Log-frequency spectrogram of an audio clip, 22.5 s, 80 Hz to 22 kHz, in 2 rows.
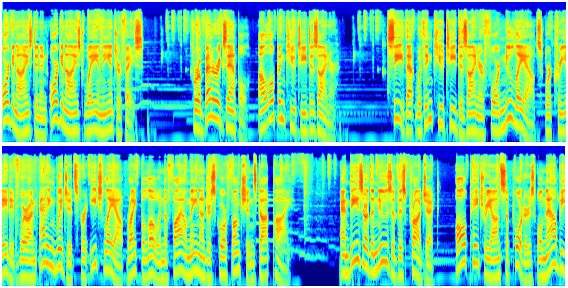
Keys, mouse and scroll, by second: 4.6-12.6 middle drag, 12.6-22.5 drag.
